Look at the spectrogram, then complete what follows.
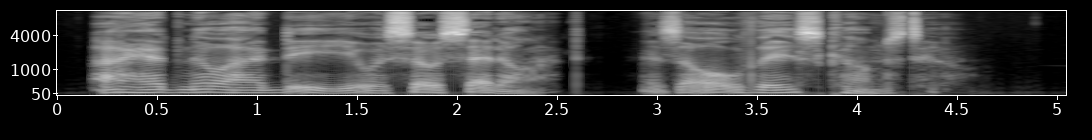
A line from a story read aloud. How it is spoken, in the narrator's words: said hoarsely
